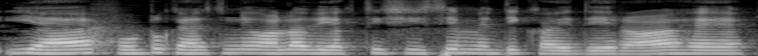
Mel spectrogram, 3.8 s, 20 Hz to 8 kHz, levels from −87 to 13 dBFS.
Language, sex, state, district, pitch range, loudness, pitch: Hindi, male, Uttar Pradesh, Shamli, 175-195 Hz, -15 LUFS, 185 Hz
